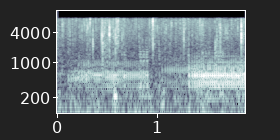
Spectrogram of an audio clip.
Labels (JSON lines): {"label": "biophony, croak", "recorder": "SoundTrap 500"}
